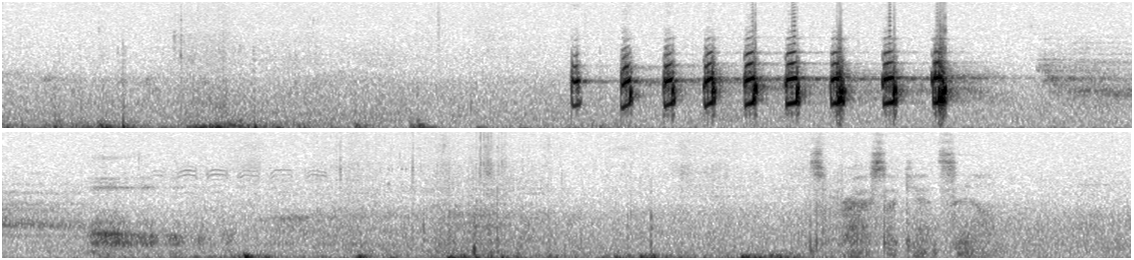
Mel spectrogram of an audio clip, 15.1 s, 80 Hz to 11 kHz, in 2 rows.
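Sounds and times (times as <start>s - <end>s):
turkey yelping: 3.8s - 9.7s.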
